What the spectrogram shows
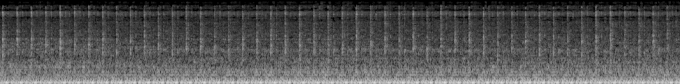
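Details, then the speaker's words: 1955 Buick Roadmaster 322ci Fireball V8, newly revived with Carter carburetor: sharp regular tick about three per second over even idle, clears up with higher rpm; suspected exhaust leak or valve train, unconfirmed. "I'm ready to get rid of that exhaust leak, make sure that ain't a valve train noise. Dad has a good point. When you bring the RPMs up, it kind of clears up and goes away, so we might have a valve train issue."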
